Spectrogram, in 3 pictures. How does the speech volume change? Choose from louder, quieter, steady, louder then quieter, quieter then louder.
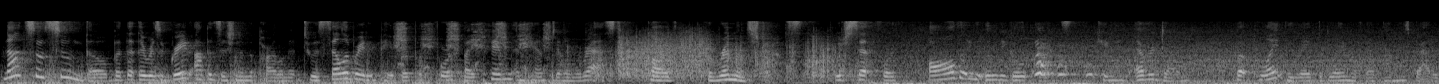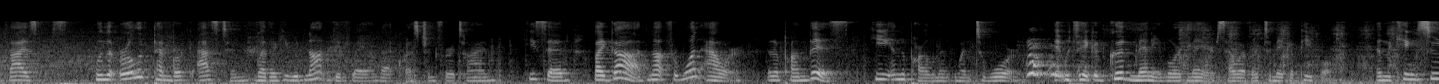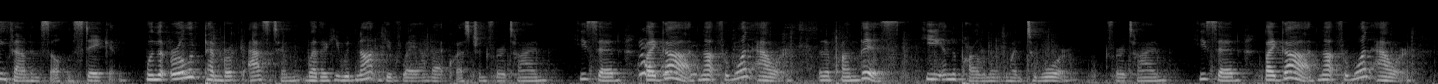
steady.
